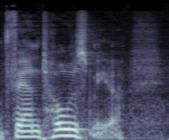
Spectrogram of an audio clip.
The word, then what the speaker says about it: phantosmia: It's phantosmia. I'm pretty sure is how you pronounce it, like phantom, phantosmia.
